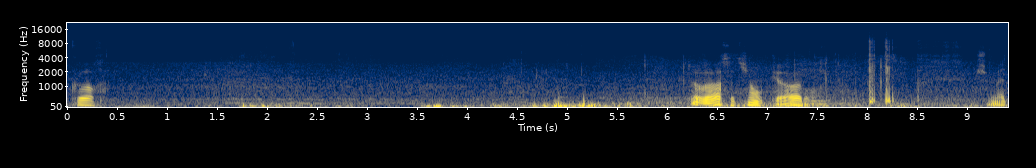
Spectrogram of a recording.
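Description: Bees buzz steadily around an open hive.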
